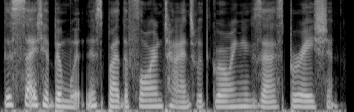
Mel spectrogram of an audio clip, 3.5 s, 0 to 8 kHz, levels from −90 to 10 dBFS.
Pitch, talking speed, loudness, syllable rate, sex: 160 Hz, 185 wpm, -20 LUFS, 6.3 syllables/s, female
